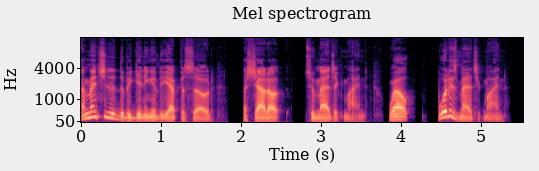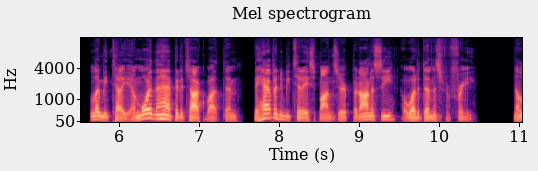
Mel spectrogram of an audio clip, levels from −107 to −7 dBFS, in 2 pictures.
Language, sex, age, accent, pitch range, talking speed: English, male, 30-49, American, 90-125 Hz, 250 wpm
